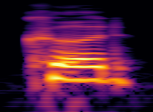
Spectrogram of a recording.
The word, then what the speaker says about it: could: So could got its silent L to match would and should in the 1500s, shortly before the time of John Hart.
